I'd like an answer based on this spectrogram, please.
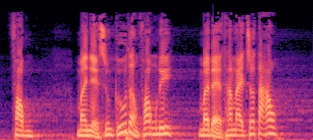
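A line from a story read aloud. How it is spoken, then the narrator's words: Shout. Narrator (Vietnamese): Hồng hét lên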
